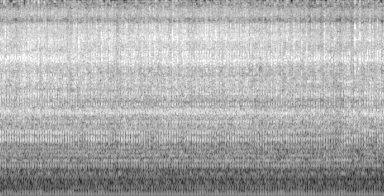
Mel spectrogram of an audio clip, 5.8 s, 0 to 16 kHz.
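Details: Peugeot/Citroën 1.6 HDi FAP diesel at idle: a loud, fast, hard clatter at about 2.5 per second, an abnormal-sounding knock; the owner asks whether the sound is strange, and the cause is unknown.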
